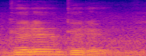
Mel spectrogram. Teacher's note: And when you chant Guru, we ask you to use your tongue and to make it dance a little bit. So you'll hit the roof of the mouth and you'll roll the R. So it sounds like this, Guru, Guru.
